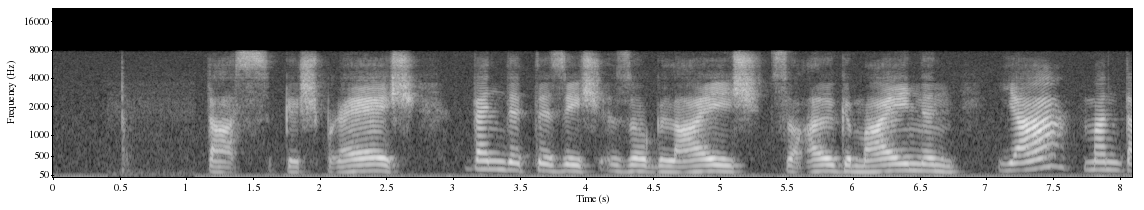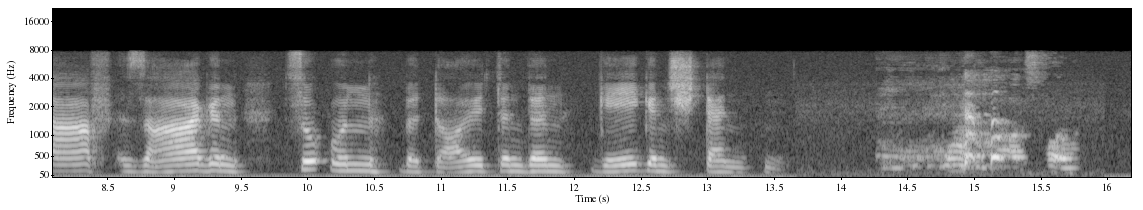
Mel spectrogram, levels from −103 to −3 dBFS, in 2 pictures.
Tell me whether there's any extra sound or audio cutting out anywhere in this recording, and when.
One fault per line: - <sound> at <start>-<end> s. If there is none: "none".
- thud at 0.5-0.6 s
- laugh at 14.3-15.8 s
